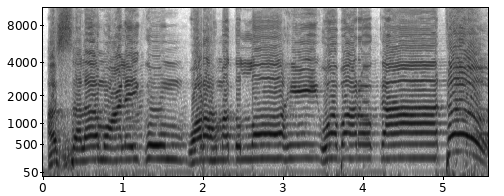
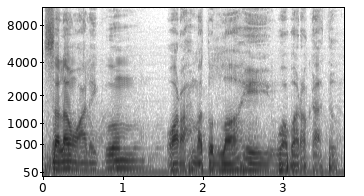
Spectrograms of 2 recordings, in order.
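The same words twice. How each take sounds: First: It is said energetically with a lively pitch. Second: It is said flatly with a low pitch.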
